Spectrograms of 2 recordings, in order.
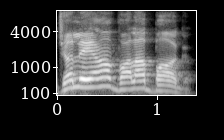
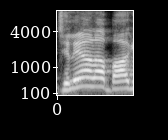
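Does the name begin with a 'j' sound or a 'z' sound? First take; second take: j sound; z sound. First: The name begins with a 'ja' sound. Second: The name begins with a 'zi' sound. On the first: The speaker calls it right. "ਇਸ ਨੂੰ ਜਲਿਆਂ ਵਾਲਾ ਬਾਗ ਬੋਲਿਆ ਜਾਂਦਾ ਵਾ" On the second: The speaker calls it wrong. "ਮਗਰ ਜ਼ਿਲ੍ਹਿਆਂ ਵਾਲਾ ਬਾਗ ਨਹੀਂ"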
